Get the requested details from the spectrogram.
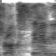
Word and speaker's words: Rox-Anne: So Facebook, it is ROX dash, capital letter A, N-N-E. You notice Rox-Anne is spelled very uniquely. So it's ROX dash, capital letter A, N-N-E.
